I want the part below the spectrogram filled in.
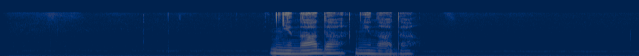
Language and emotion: Russian, neutral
